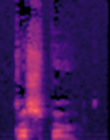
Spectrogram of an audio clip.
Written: Caspar

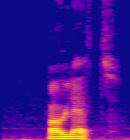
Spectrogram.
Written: Paulette

